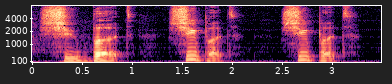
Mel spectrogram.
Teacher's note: this is what we call a schwa we make that sound in the throat shoo bird to bird the sound is made in the throat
